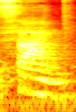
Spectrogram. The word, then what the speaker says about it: sign: Sign. Sign. And what's the miss? Yeah. The G is disappeared as well. Okay. Like design as well.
